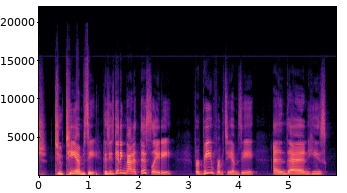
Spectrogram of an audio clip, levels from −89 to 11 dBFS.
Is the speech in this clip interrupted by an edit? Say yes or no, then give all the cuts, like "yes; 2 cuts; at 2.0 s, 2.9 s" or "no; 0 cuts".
yes; 1 cut; at 1.2 s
